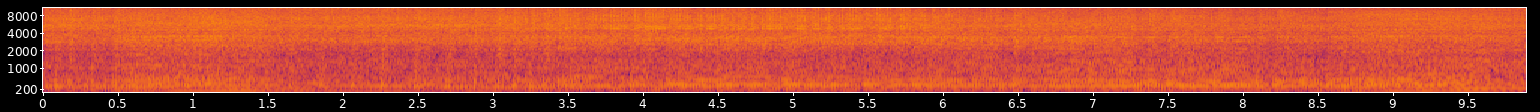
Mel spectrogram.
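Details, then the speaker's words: Jawa 250 two-stroke motorcycle after engine teardown for heavy smoking; revs up and down with a busy, slightly ragged note and hesitant pickup on throttle; uneven running, owner suspects carburetor out of adjustment. "Usampikin kommentoi, että ei kuulosta olevan säädössä ja itsekin oon kyllä samaa mieltä, että se vähän oli semmonen se kaassuk painot ja tolla, niin se ei lähtenyt sille niinun saman tien vaan se vähän niinku epäröi aina pieni öö tuollakin ajelet,"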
